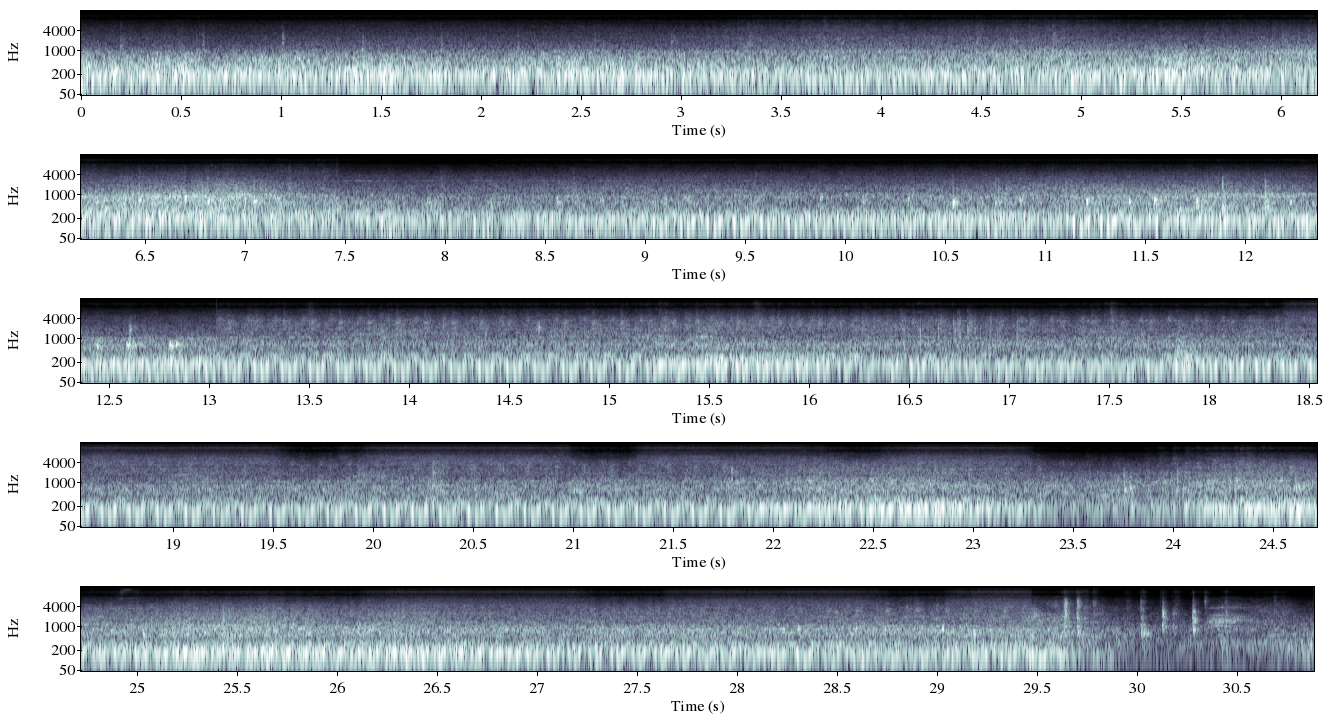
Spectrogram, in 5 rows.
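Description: Air-cooled flat-four engine of a 1978 VW Westfalia bus running as the van drives, its note rising and falling with speed.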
